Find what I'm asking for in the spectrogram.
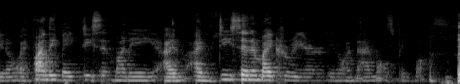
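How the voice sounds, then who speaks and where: Amid noticeable background noise, a woman at medium pitch speaks at a very fast pace in a flat monotone, with big swings in loudness. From Canada, Toronto. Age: 30s. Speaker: podcast guest. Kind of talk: casual chat.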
